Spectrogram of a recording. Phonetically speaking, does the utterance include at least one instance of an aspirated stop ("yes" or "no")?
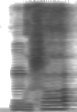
no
